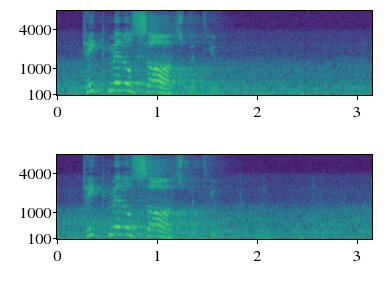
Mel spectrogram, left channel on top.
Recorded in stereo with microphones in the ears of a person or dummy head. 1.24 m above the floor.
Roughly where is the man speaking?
Centre.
